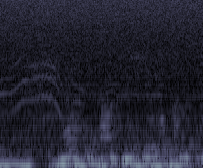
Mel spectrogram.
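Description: A person talking, likely a match commentator, with a short high cry near the start that rises and then falls in pitch.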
